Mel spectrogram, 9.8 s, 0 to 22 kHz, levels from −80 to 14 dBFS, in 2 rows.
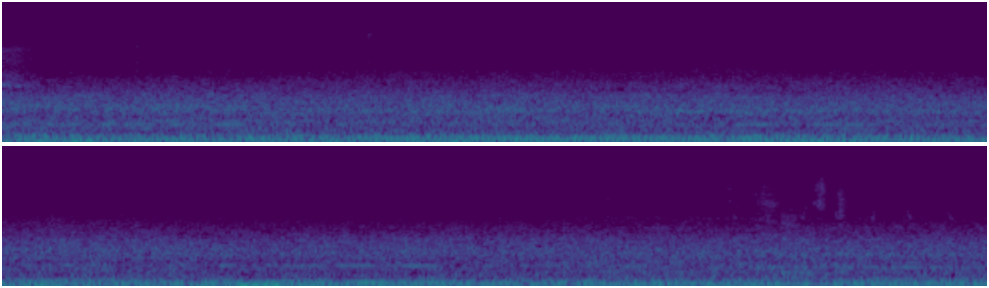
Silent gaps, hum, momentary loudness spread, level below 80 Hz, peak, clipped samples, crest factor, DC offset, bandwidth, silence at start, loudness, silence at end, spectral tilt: none; none; 3 LU; -52 dBFS; -34 dBFS; under 0.1%; 14 dB; under 0.1%; 10.5 kHz; 0 s; -49 LUFS; 0 s; -6.5 dB/octave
